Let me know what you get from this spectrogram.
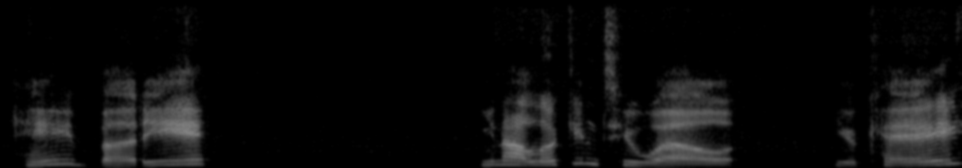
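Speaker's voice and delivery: very quiet, hushed, soft, gentle murmur. Player's character Tony asking an unwell companion if he's okay, very quiet. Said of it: "is just gonna very quietly go".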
